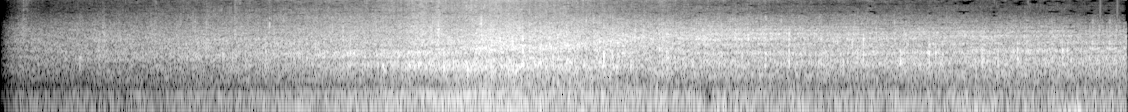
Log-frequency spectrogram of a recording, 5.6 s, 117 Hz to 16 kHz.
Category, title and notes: Soundscapes > Urban
Car passing Recording 39
Cars, Road, Transport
